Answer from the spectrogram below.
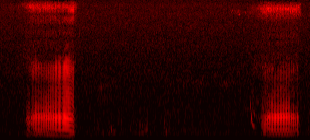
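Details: Yorkshire terrier dog snoring contentedly: two loud, drawn-out rattling snores a few seconds apart, with quiet breathing between them.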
